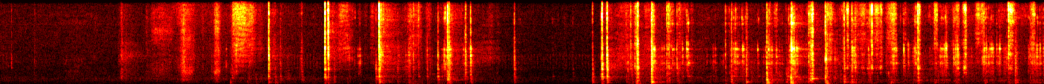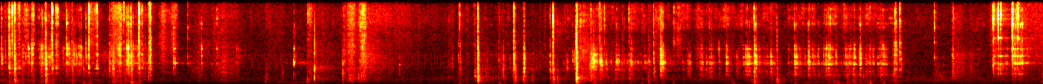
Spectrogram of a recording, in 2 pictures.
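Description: Hand screwdriver working two small screws out of a laser printer's plastic frame: a long run of small irregular metallic clicks and ticks, with a short pause about six seconds in.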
